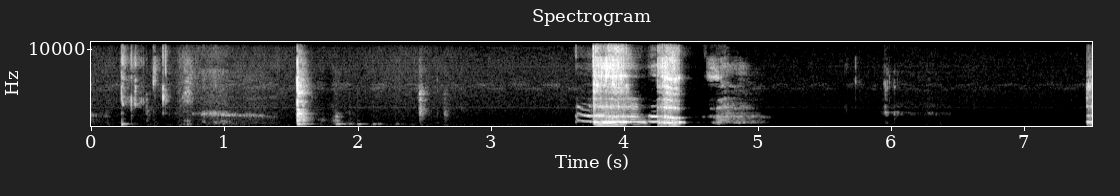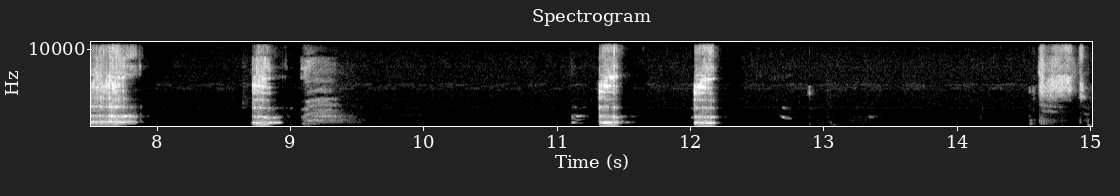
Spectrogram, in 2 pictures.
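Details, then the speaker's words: Young woman belching after drinking many beers, feeling bloated with pressure: a run of about nine voiced belches of varying length and loudness spread over quiet pauses; burping. "All those little burps, I thought, oh my God, am I not going to have a big burp? Because I feel like there's so much pressure, so thank God."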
